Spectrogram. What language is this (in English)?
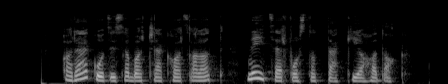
Hungarian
